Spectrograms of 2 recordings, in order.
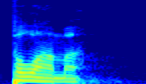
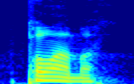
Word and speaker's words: palama: Sure. Your word is palama. – I just don't think you're saying it right. – I am saying it perfect. I'm looking at how it's pronounced, dude. – Palama? – Palama. Plural, palame.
